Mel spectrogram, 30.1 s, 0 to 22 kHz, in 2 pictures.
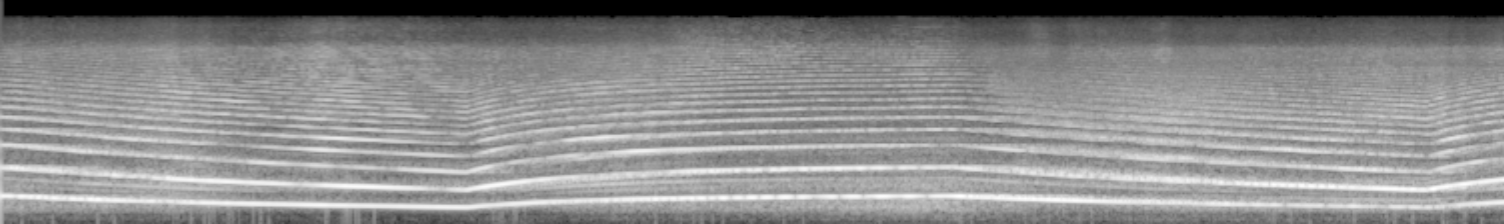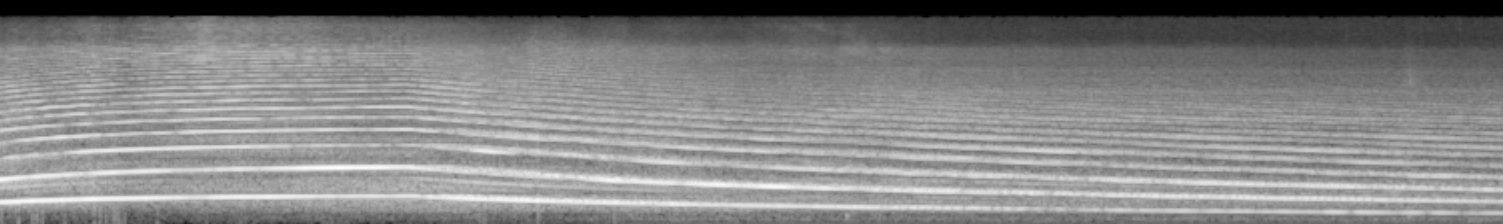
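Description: ASC T-128 rotating electromechanical siren sounding the attack signal: one steady tone whose pitch slides down and climbs back up twice, each high point briefly held. About two-thirds of the way through it begins a long, slow wind-down, the pitch falling steadily.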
